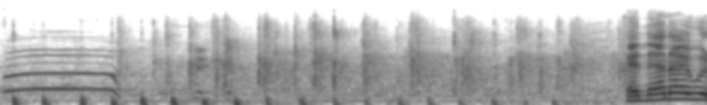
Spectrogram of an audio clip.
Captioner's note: audience clapping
